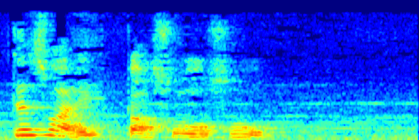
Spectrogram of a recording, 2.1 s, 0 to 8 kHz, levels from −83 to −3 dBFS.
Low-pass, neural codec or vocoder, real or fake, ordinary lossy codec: 7.2 kHz; none; real; MP3, 32 kbps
